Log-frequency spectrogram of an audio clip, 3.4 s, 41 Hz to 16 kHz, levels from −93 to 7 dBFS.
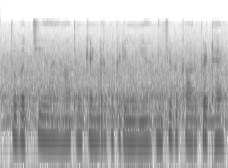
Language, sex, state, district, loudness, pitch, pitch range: Hindi, male, Bihar, Darbhanga, -40 LUFS, 120 Hz, 115-125 Hz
